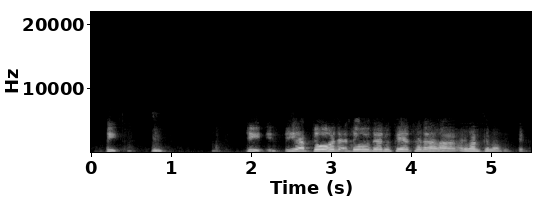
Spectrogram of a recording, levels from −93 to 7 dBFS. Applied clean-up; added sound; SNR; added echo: neural mask model DeepFilterNet 3.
